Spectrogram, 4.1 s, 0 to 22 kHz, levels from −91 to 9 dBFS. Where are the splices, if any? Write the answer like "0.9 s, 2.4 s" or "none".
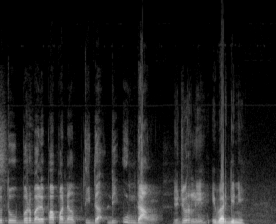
2.4 s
